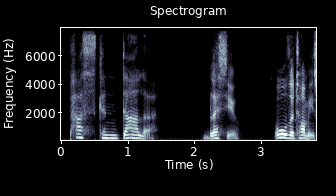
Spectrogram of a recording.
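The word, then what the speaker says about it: Passchendaele: Marant, it was so strange to hear you call it Passion Dale. Why, if I may ask? because that's the way I pronounce it to myself. But I looked it up and it's more like puscandala.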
